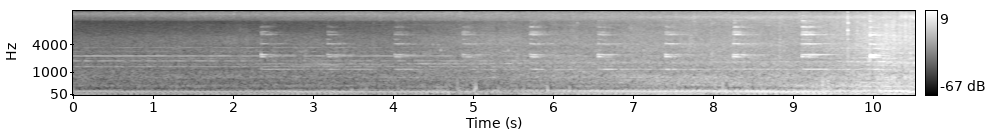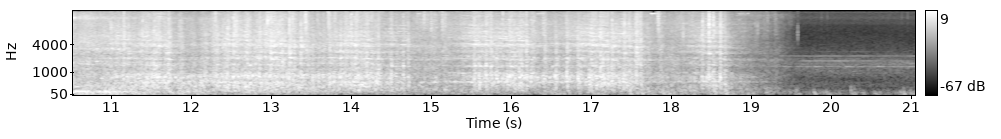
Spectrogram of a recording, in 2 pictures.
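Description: Commuter train led by an EMD F40PH diesel locomotive approaching and passing close by. The diesel's low drone grows louder, with a bell ringing about every 0.7 s for several seconds. Then the loud clatter of the coaches' wheels on the rails takes over and cuts off abruptly near the end.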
